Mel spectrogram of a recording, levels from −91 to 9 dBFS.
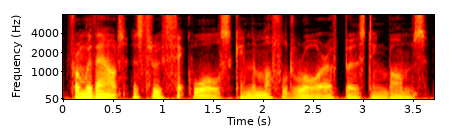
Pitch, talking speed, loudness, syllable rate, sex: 90 Hz, 210 wpm, -20 LUFS, 4.5 syllables/s, male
